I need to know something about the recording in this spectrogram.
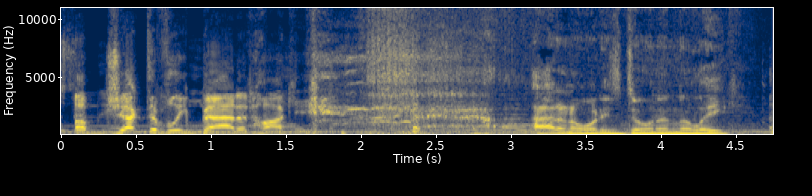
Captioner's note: laughs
